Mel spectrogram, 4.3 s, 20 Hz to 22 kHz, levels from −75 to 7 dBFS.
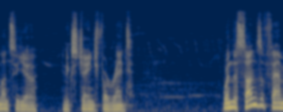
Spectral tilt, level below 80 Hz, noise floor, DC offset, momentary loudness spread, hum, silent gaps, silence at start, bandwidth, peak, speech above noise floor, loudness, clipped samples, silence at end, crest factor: -4.5 dB/octave; -46 dBFS; -55 dBFS; under 0.1%; 14 LU; none; none; 0 s; 15.5 kHz; -2 dBFS; 35 dB; -21 LUFS; under 0.1%; 0 s; 20 dB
